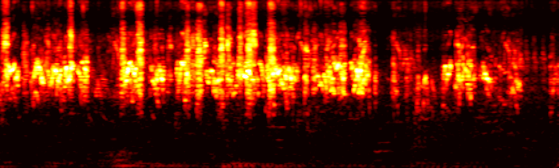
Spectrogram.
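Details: Budgerigars eating summer food in May to June in Larkana, Sindh, giving a dense, continuous chatter of high chirps and squawky notes that swells and dips in short waves.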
